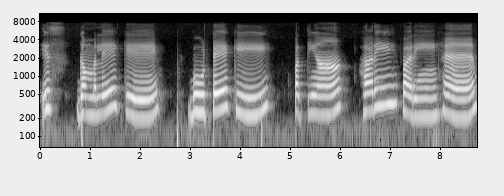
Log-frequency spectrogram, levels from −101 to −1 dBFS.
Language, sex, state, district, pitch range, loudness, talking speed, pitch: Hindi, female, Punjab, Fazilka, 225-275 Hz, -15 LUFS, 60 wpm, 245 Hz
